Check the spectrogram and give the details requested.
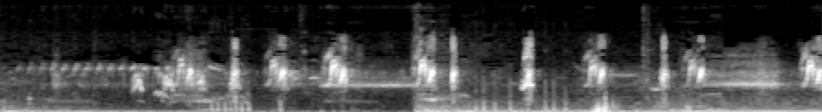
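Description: Birds chirping in short, sharp calls, roughly two a second, over a low steady hum.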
